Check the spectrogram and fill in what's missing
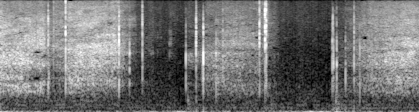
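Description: Long nails scratch the shoulders and the labeled body of a full bath salt bottle, likely glass. A steady, soft, dry scraping hiss is broken by sharp, bright ticks and taps over a low, quiet rumble.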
